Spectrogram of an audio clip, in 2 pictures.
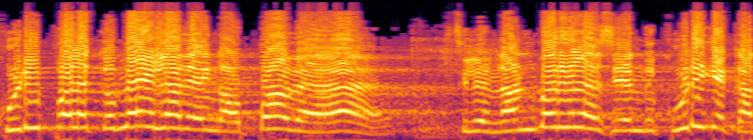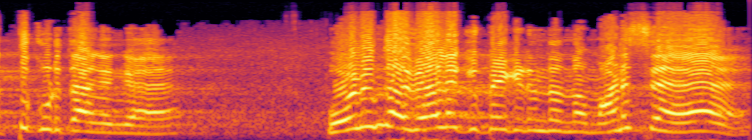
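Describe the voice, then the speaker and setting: High-pitched young man in echoing hall. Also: fairly bright tone. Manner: earnest, pleading, addresses listeners with "ayya". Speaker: student debate speaker. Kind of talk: emotional stage speech. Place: large hall on stage. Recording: hall reverb, faint background noise.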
